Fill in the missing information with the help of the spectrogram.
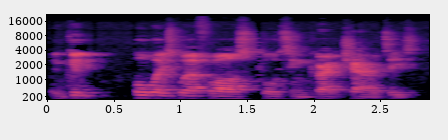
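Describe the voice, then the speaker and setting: A fitness instructor coaches a workout to camera, encouraging people and talking them through it in a brisk, slightly bright mid-range voice. The recording sounds roomy, with a distant mic and faint noise.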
